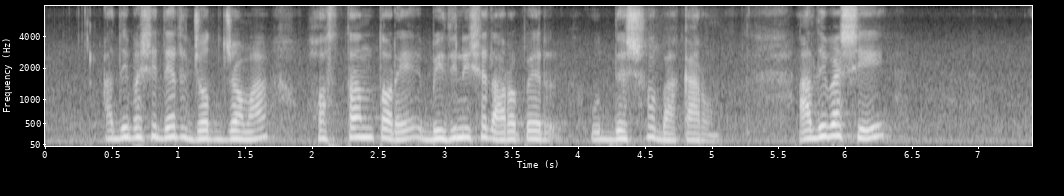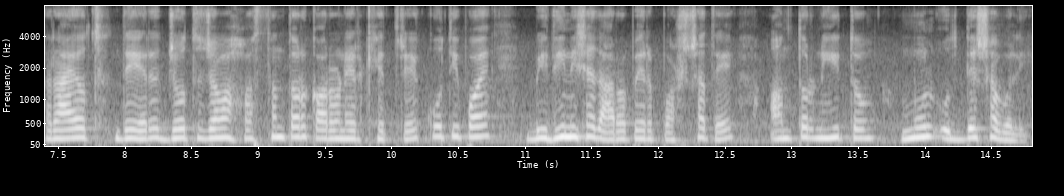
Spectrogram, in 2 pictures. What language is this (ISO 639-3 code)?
ben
